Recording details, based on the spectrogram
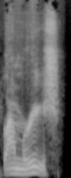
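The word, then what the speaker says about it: Flamme Rouge: Flam Rouge. – Flam Rouge. – It's French. – Oh, okay. – It means the red.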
